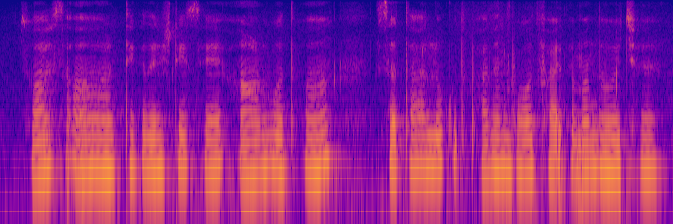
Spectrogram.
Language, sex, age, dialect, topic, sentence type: Maithili, female, 41-45, Eastern / Thethi, agriculture, statement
